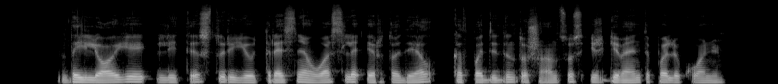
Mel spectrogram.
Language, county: Lithuanian, Telšiai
